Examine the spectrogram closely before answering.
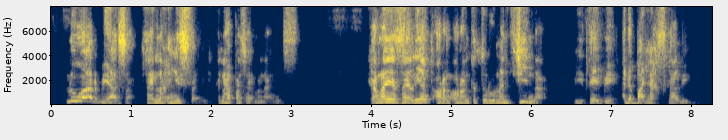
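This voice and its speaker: An animated male voice, high-pitched for a man, with lively intonation and a fairly quick pace. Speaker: professor. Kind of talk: interview.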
